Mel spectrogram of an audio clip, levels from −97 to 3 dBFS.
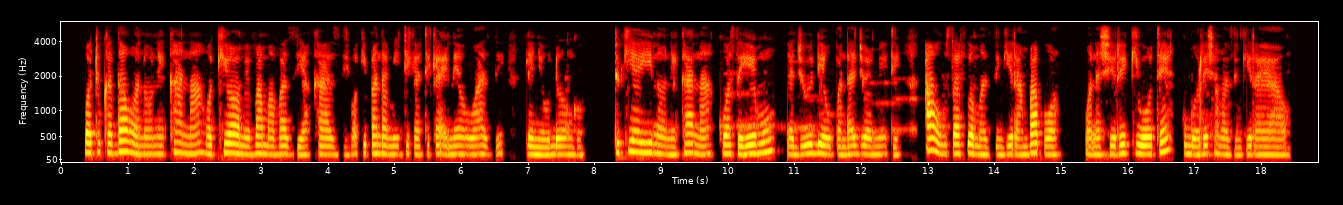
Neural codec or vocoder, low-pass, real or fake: none; 5.4 kHz; real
